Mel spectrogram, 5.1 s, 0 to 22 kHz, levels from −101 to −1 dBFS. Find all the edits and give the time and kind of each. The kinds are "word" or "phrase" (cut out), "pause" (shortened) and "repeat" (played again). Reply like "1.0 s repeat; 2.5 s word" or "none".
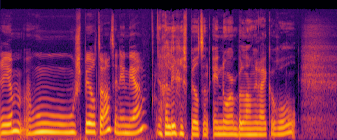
2.2 s pause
